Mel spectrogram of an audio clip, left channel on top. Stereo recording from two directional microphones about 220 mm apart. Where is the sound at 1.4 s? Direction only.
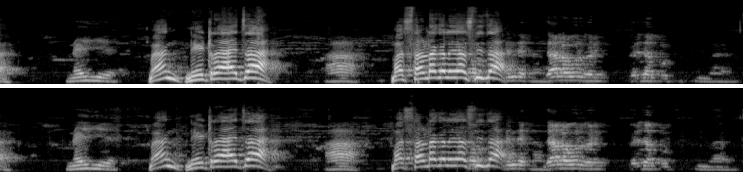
55° left (ahead or behind).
